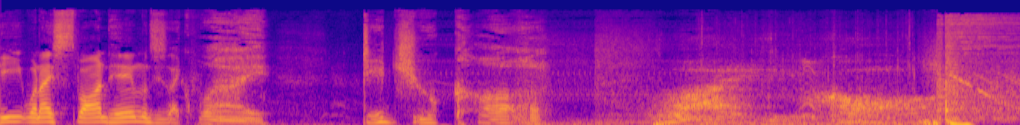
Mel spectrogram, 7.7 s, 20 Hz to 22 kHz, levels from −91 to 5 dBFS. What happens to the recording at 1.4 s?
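Nothing goes wrong at 1.4 s: the audio plays through that moment intact, with no audible fault.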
